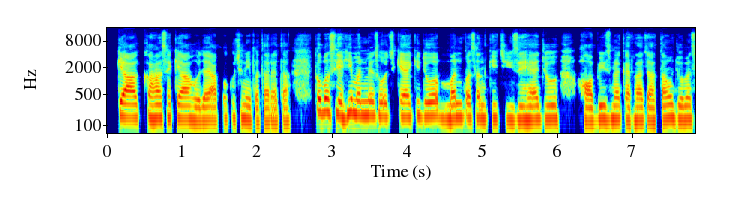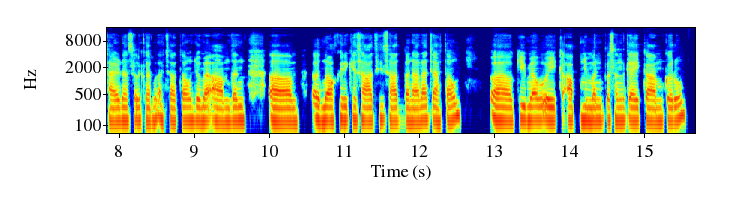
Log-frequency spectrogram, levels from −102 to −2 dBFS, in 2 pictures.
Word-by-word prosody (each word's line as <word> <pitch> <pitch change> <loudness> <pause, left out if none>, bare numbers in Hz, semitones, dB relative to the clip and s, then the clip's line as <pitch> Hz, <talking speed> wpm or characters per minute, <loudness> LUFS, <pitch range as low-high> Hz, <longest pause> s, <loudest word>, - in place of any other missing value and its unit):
क्या 155 -3 +7 0.2
कहाँ 155 0 +3
से 155 0 -4
क्या 150 -1 +2
हो 130 - 0
जाए 135 0 +2
आपको 140 - -2
कुछ 155 +1 -12
नहीं 145 -2 0
पता 125 0 -3
रहता। 125 0 -4 0.4
तो 205 - +5
बस 205 -2 +4
यही 180 +3 +2
मन 180 -2 +2
में 180 0 +2
सोच 170 -1 -2
के 165 - -1
है 160 -1 +3
कि 175 +2 -7
जो 170 +1 +4 0.2
मन 155 +2 +3
पसंद 150 -1 -1
की 150 - -5
चीज़ें 140 0 -5
हैं 140 0 +1
जो 145 0 -2 0.4
हॉबीज 135 +3 +2
मैं 145 0 0
करना 135 0 -1
चाहता 130 +2 -2
हूँ, 155 +1 +1
जो 145 -2 -2
मैं 145 - 0
साइड 130 -1 -1
हसल 130 0 -2
करना 135 +3 -2
चाहता 130 +1 -2
हूँ, 130 0 0
जो 135 - 0
मैं 135 - +3
आमदन 130 +1 +1
अ, 125 +1 +1
नौकरी 135 +1 +2
के 140 0 -4
साथ 130 0 -1
ही - - -3
साथ 130 -2 0
बनाना 130 +1 +1
चाहता 130 -2 -2
हूँ। 145 +5 +1
अ, 135 -5 0
कि 145 -2 +1
मैं 135 0 +2
वो 135 0 +3
एक 135 -1 +1
अपनी 135 0 0
मनपसंद 130 0 -2
का 130 - +2
एक 130 - -2
काम 130 -1 +1
करूँ 140 +7 +1
135 Hz, 235 wpm, -23 LUFS, 130-150 Hz, 0.4 s, क्या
